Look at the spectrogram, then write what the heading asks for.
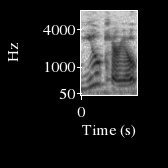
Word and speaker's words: eukaryote: like to remember that pro in prokaryote rhymes with no, and eu in eukaryote rhymes with do.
